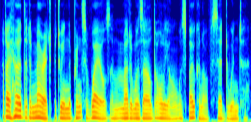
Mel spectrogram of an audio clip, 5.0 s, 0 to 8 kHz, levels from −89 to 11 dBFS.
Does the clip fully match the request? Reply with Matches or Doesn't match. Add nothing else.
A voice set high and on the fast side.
Doesn't match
